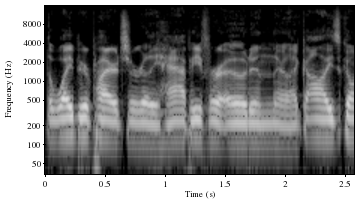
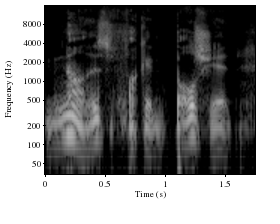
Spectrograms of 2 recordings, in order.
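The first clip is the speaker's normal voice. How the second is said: put-on miffed, annoyed grumbling; 3 semitones lower, 10 dB quieter than usual. Retelling two pirates' reaction, acting it out: mock miffed complaint. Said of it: "they're so fucking miffed".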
